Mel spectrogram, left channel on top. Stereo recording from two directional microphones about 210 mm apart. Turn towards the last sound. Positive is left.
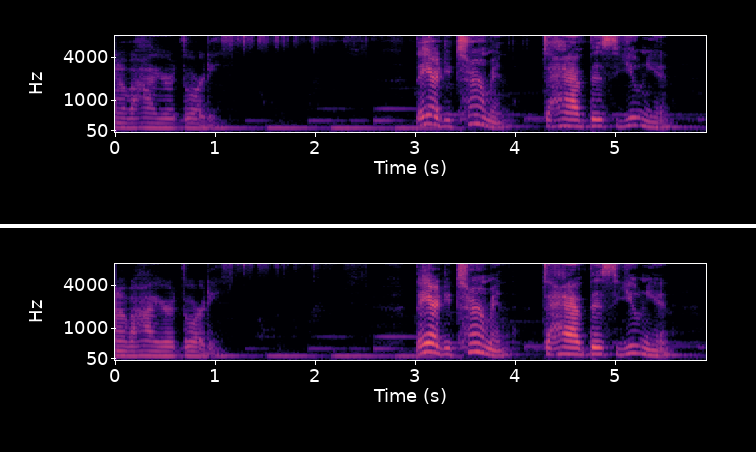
turn(degrees=-40)  # may be behind; listen again after turning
